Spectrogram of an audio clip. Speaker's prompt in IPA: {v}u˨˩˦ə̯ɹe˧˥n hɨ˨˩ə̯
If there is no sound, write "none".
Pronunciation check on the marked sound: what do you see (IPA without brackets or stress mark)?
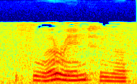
f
